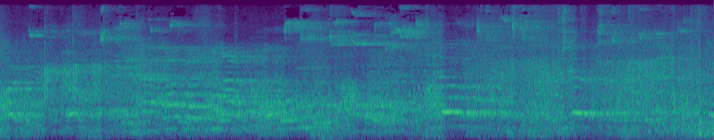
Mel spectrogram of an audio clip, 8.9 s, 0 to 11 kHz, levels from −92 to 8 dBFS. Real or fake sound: real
